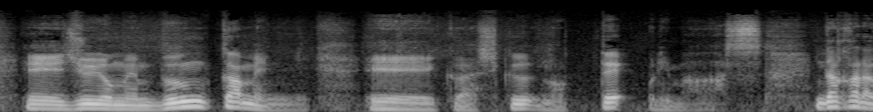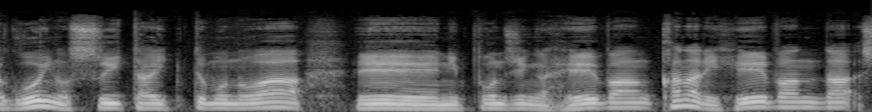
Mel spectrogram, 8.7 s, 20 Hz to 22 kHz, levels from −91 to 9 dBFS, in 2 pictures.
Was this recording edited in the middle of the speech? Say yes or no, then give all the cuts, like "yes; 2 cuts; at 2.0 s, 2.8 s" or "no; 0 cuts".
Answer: yes; 1 cut; at 4.0 s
